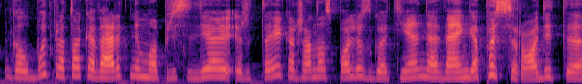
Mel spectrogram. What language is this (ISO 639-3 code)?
lit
